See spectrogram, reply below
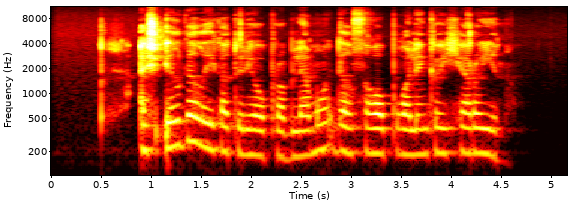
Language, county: Lithuanian, Šiauliai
